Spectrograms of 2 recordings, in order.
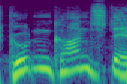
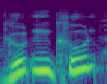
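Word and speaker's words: Gutekunst: There's Gutenkunst, and, and, and uh, which is how I'm told now to say his name, right? I've been saying it wrong all this time. Brian Guttenkunst. It's not Guttenkunst.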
